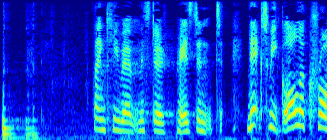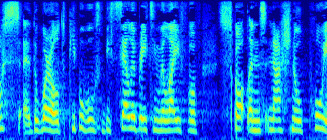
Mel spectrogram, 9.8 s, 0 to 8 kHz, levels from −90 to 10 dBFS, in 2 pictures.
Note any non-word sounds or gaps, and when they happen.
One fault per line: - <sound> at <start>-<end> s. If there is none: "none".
none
